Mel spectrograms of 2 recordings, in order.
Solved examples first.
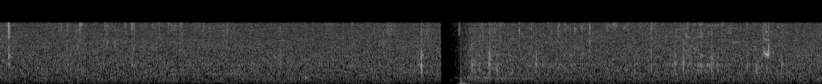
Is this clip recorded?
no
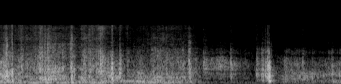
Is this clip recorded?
yes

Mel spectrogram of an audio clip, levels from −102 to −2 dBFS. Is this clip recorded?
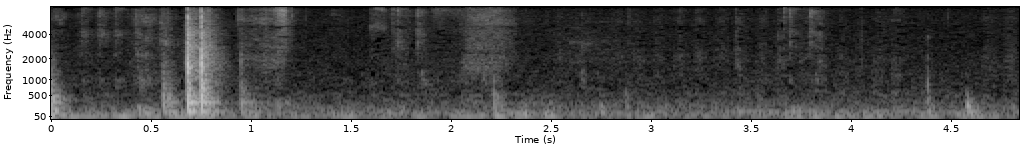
yes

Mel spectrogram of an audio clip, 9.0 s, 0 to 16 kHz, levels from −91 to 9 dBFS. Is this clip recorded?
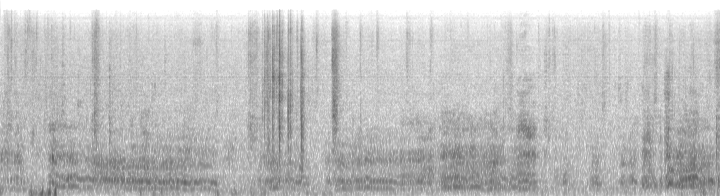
no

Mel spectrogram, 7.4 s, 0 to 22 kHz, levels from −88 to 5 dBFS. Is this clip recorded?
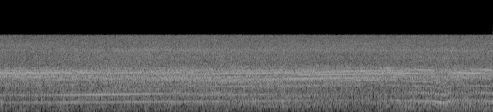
yes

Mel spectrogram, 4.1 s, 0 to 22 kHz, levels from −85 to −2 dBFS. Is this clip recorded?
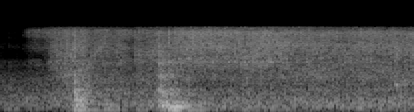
yes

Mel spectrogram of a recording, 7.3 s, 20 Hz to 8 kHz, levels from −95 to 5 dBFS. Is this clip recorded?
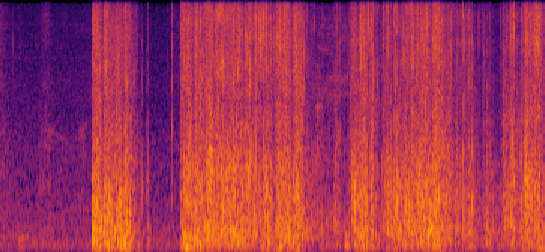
yes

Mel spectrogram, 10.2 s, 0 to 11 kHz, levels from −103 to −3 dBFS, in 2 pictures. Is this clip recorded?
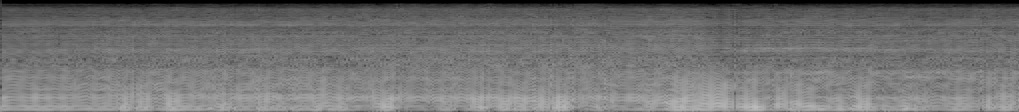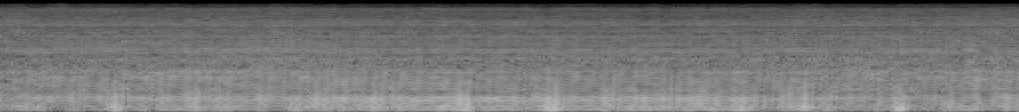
no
